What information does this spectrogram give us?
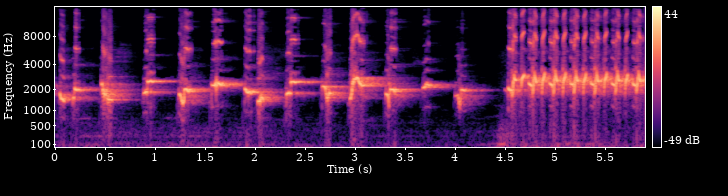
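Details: Yellow-vented bulbul song played to coax other bulbuls into singing: about a dozen short, slurred whistles delivered rapidly, then a fast trilling, bubbling phrase at the end.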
